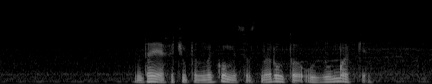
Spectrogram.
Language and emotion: Russian, neutral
